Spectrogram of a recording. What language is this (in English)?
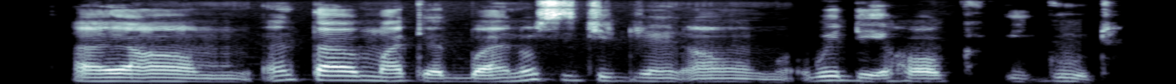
Nigerian Pidgin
